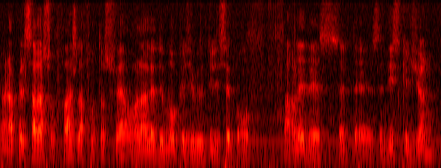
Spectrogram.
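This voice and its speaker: Fairly quick speech from a medium-pitched man, ordinary pitch variation, with music in the background. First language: Spanish (speaking French). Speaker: solar physicist. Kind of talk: public lecture. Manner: halting, many hesitations.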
